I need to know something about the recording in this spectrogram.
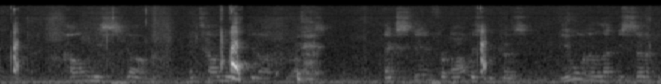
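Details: Boy sitting in his bouncy seat with hiccups: sudden short, catching hiccup sounds break into talk, with one sharp loud hiccup standing out; low hum in background.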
